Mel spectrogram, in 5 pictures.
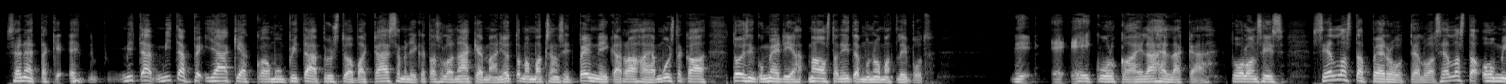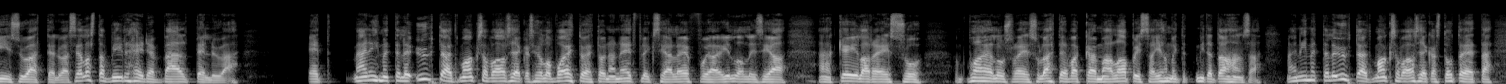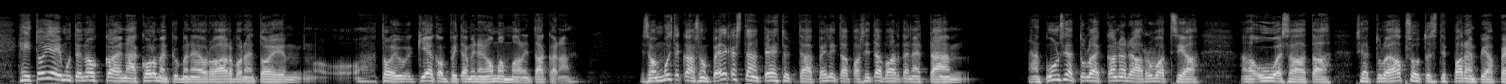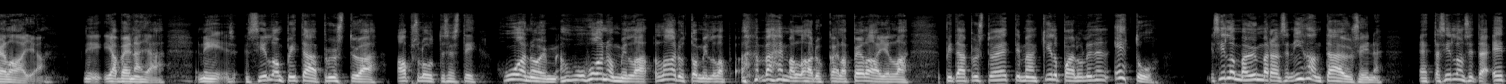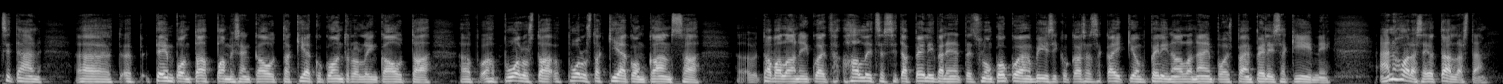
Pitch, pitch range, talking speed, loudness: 135 Hz, 120-155 Hz, 150 wpm, -17 LUFS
